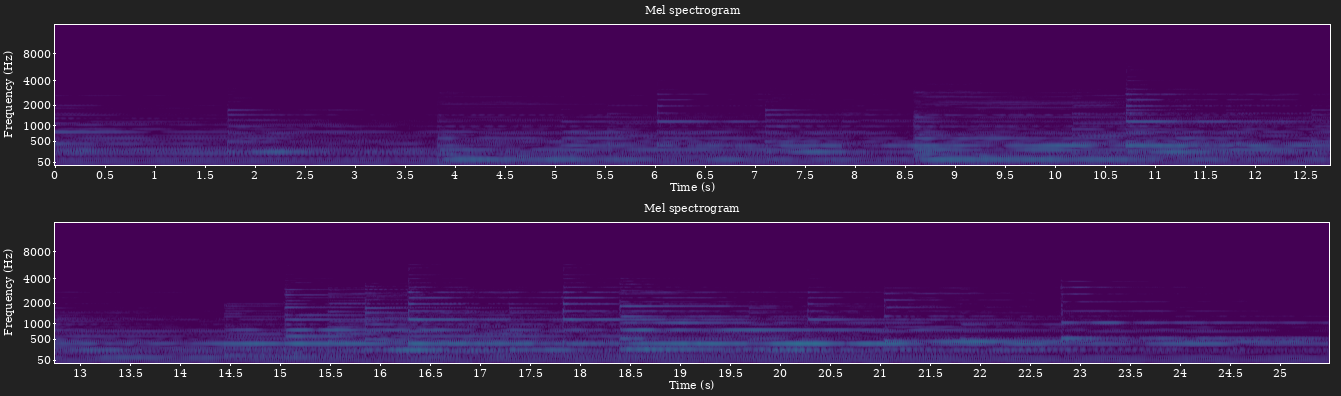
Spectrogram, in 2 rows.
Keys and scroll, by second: 22.7 ctrl+z.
